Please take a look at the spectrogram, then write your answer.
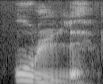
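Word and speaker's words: Olle: In Swedish, they have O-L-L-E, and they pronounce it ull.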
